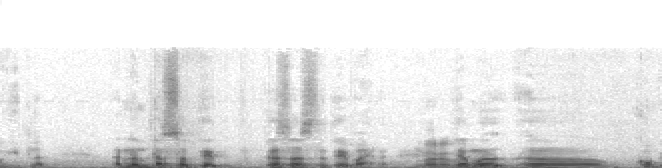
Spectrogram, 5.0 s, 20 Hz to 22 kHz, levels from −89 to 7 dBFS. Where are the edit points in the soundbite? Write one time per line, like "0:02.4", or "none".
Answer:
none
